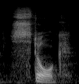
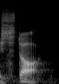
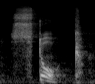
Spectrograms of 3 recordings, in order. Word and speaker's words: stalk: in Game of Thrones, they always pronounce the end of a word. So if they say a word like stalk, they don't say the Americans will say stock.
